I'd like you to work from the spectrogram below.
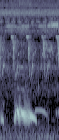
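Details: Close spotted dove, pitted against a wild bird in the rain, gives one loud drawn coo that slides slightly downward, preceded by a short note, with rain faintly behind.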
